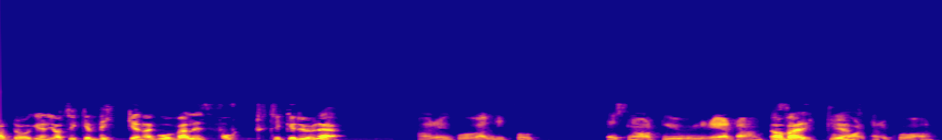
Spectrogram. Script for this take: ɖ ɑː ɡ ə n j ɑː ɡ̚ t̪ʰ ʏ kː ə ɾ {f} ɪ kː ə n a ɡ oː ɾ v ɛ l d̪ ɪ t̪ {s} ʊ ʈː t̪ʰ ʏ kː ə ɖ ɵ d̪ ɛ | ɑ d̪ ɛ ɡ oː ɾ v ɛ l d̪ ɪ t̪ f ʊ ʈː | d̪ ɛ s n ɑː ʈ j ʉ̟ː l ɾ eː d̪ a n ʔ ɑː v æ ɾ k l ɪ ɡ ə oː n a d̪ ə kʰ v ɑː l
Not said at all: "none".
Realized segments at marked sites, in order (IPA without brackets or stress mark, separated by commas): v, f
